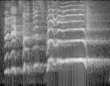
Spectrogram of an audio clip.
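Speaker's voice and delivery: high, slow, loud cry; alarmed shout. Acted.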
